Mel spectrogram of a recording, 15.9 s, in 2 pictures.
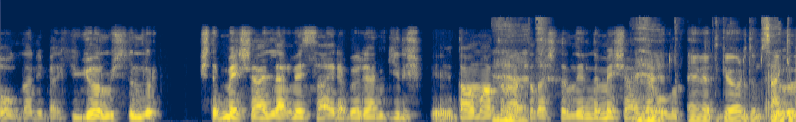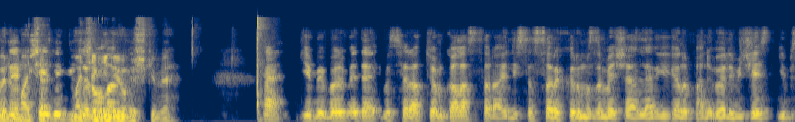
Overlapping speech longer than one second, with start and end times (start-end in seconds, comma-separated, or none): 7.6-9.3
